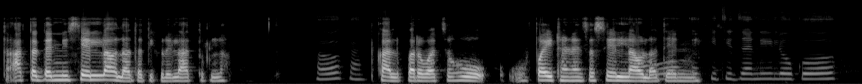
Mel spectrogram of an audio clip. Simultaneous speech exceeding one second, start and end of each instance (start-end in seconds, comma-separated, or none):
none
